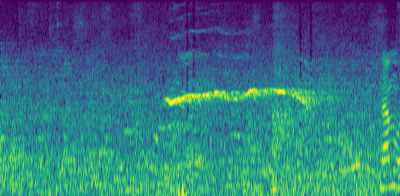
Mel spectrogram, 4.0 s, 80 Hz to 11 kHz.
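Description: R2-D2 replica droid giving one long electronic whistle, a held high tone that rises slightly and drops off at the end, over the hubbub of a convention hall.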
